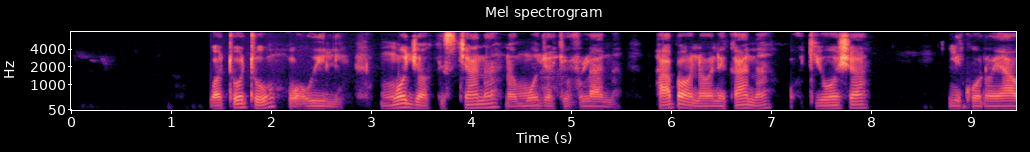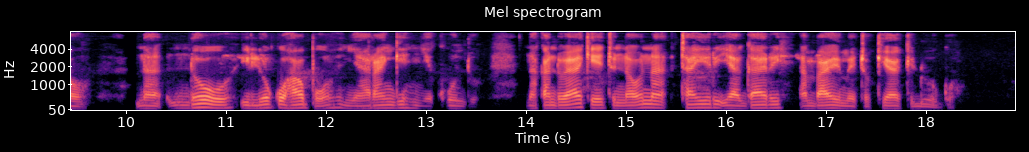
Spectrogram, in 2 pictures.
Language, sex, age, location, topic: Swahili, male, 25-35, Mombasa, health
